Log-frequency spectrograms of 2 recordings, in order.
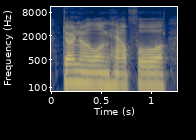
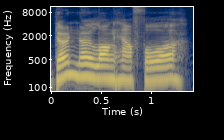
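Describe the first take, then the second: First: Said in the usual way. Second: Loud, high, slowed-down retold text; emphatic mock garbling. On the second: Repeating a garbled text to mum, mock emphatic. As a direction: hammer out the jumbled words, slowly and higher.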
